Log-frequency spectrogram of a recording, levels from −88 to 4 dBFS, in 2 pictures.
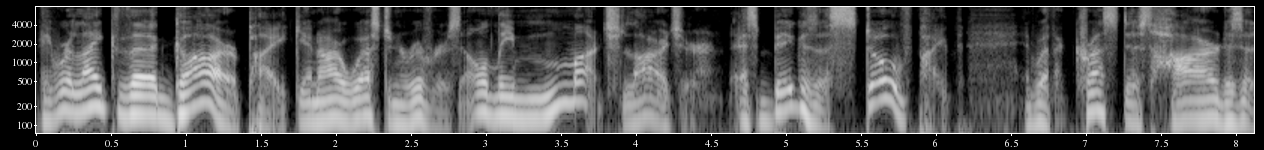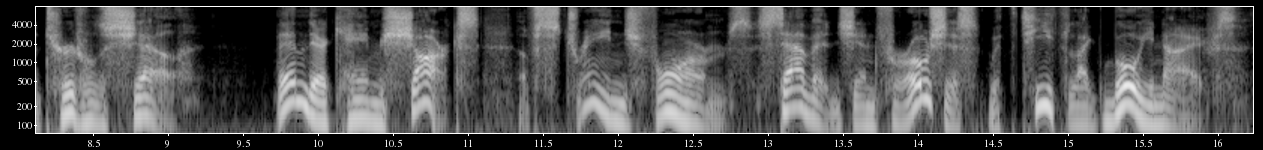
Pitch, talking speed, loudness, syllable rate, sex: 135 Hz, 155 wpm, -19 LUFS, 4.0 syllables/s, male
